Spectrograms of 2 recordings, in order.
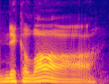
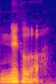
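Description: First: The name is said with an exaggerated pitch. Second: The name is said with an even pitch. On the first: The speaker calls it wrong. "But they say Nicola, and they're doing too much" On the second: The speaker calls it right. "it's not a tonal language, so it's not, it'd just be Nicola"

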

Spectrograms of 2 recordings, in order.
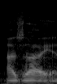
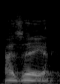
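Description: First: The name has a British-style pronunciation. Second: The name has an American-style pronunciation.

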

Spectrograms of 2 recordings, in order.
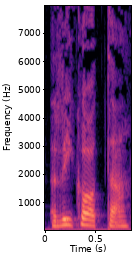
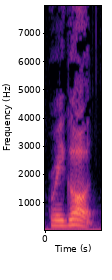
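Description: First: It is said with an Italian accent. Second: It is said with a Brooklyn Italian accent.

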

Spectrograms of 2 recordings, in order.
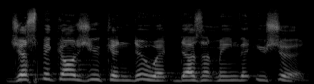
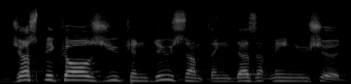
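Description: First: It is said loudly. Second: It is said at normal volume.

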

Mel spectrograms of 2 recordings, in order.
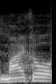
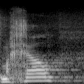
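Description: First: The name is pronounced the English way. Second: The name is pronounced the Hebrew way. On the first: "I guess you could say Michael" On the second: "In Hebrew, it's Michal"

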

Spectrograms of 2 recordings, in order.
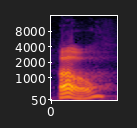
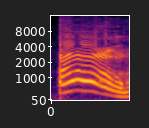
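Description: First: It is said like a question, rising. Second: It is said like an exclamation, forcefully.

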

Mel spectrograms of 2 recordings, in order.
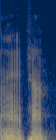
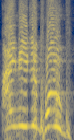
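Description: First: It is said very quietly and timidly. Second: It is shouted very loudly.

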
